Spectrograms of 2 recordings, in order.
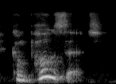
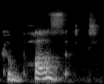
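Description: First: Composite said kum-POH-zit with Indian accent. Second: Composite said KUM-pah-zit with a short ah; corrected pronunciation. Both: Shown as a demonstration. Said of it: "It's my Indian accent".

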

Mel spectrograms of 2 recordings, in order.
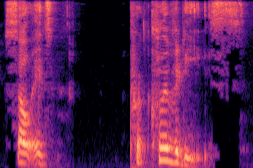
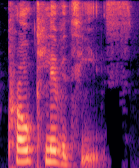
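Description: First: Proclivities said carefully, every syllable clear; careful enunciation. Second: Proclivities drawn out slowly, syllable by syllable; slow enunciation. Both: Shown as a demonstration. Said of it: "Enunciation is important".

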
